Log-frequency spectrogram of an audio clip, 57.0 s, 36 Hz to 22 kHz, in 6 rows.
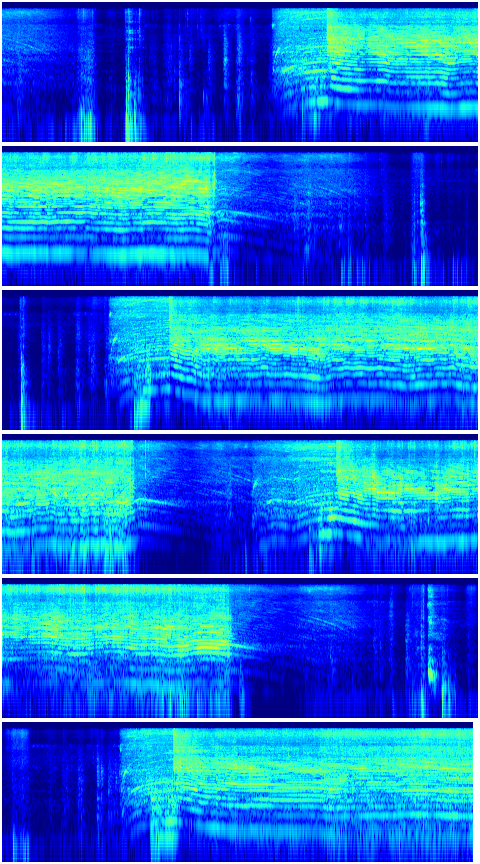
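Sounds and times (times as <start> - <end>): electric planer whining: 0.0 - 1.8, 5.4 - 17.0, 21.2 - 45.8, 50.0 - 57.0.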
